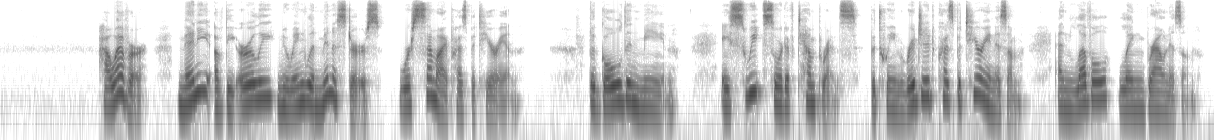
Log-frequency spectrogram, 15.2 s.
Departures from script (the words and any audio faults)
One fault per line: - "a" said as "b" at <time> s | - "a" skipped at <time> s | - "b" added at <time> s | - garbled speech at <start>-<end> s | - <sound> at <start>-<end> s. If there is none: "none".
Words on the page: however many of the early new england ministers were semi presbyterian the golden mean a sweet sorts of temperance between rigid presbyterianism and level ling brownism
- "sorts" said as "sort" at 9.6 s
